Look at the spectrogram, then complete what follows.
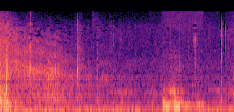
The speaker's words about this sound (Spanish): Eh, un disparo al pobre Pinkerton que queda ahí tendido en el suelo.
